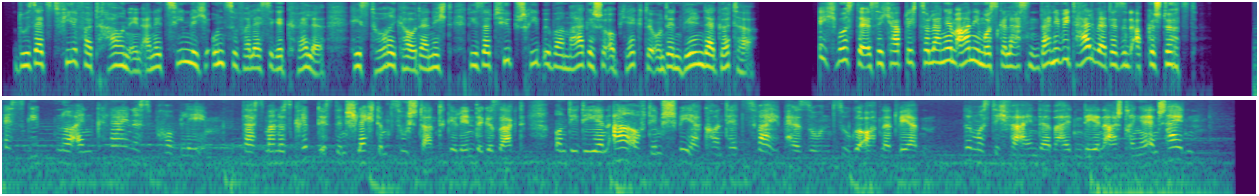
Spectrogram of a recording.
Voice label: german video games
